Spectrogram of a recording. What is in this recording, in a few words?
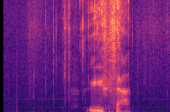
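"yu3 san3", Mandarin Chinese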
